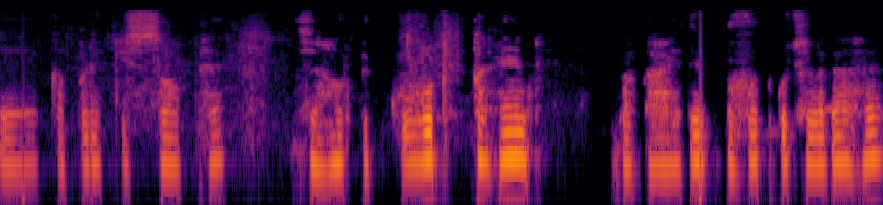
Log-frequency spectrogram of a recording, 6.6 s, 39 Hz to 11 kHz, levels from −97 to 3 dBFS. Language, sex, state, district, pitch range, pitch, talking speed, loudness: Hindi, male, Uttar Pradesh, Deoria, 125-145 Hz, 130 Hz, 125 wpm, -38 LUFS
